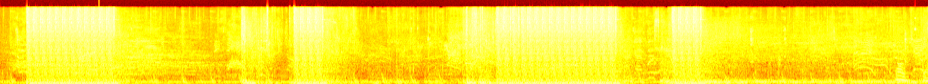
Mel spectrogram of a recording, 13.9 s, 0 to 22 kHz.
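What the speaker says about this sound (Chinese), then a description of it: "后面有枪声" Rapid bursts of automatic gunfire rattle through a Left 4 Dead 2 match, coming in several loud sustained volleys separated by quieter stretches, with players talking over the action.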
